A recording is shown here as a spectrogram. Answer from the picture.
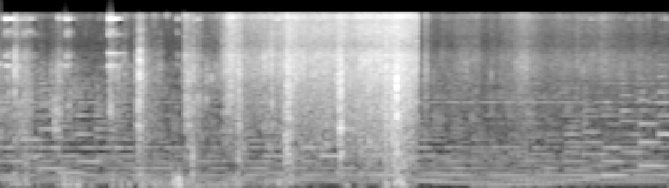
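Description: Background music over irregular footsteps and the rustle of tall grass being pushed through, which swells in the middle and stops abruptly about three-quarters of the way in.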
